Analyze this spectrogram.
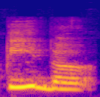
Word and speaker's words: Pido: Is that the correct pronunciation? Yeah, Pido with the I.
